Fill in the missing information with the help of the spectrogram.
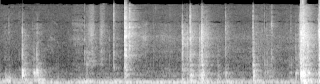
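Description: Hard plastic clicks and knocks as baby feeding bottles are handled and set down in a plastic storage box and the box's plastic lid is put on, with the loudest clack near the end.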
